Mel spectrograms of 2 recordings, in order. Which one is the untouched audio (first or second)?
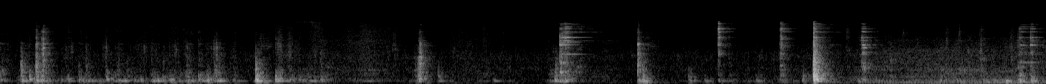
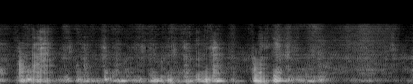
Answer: first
